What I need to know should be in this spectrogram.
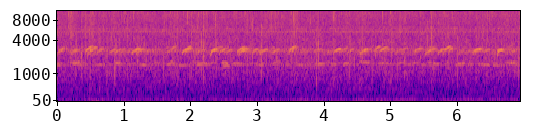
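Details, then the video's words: Coqui frogs calling during a tropical rain shower on the Big Island, Hawaii: a rhythmic chorus of short two-note chirps, a lower note then a rising higher whistle, overlapping from several frogs, with steady rain and scattered raindrop taps. "Tropical Rain & Coqui"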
